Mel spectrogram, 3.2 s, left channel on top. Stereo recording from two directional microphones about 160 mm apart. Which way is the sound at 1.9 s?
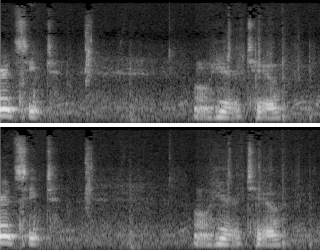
10° right (ahead or behind).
